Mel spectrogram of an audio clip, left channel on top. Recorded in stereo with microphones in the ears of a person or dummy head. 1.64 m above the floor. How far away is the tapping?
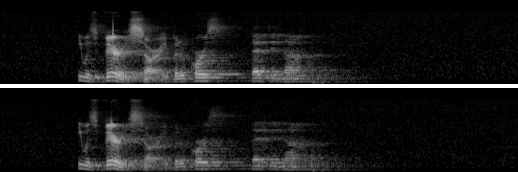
About 4 m.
